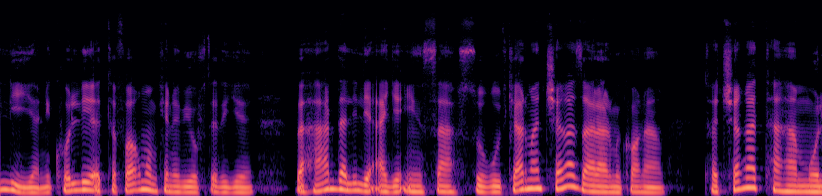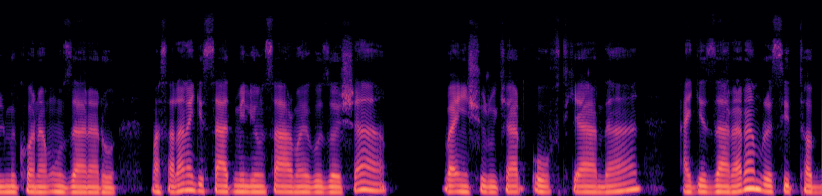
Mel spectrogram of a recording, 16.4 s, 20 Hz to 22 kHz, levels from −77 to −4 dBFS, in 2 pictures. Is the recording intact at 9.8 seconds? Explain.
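Yes, at 9.8 seconds the speech plays through cleanly, with no dropout, click, distortion or other fault to be heard at that moment.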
